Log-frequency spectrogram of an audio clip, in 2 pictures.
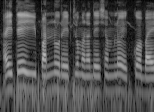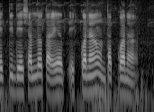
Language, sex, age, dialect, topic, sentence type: Telugu, male, 51-55, Telangana, banking, statement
